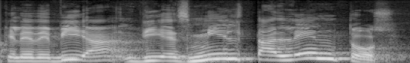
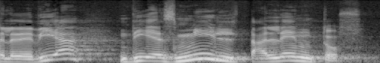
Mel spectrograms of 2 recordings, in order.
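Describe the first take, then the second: First: Said in the usual way. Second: Slowly, leaning hard on mil; slow emphasis on mil. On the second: Shown as a demonstration. Preacher stressing the huge debt, slow with mil stressed. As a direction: let diez mil talentos sink in slowly. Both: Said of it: "Escuche, esto es importante".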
